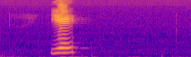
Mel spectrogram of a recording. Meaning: The seventh vowel in Tamil
- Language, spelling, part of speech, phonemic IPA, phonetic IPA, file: Tamil, எ, character, /ɛ/, [e̞], Ta-எ.ogg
